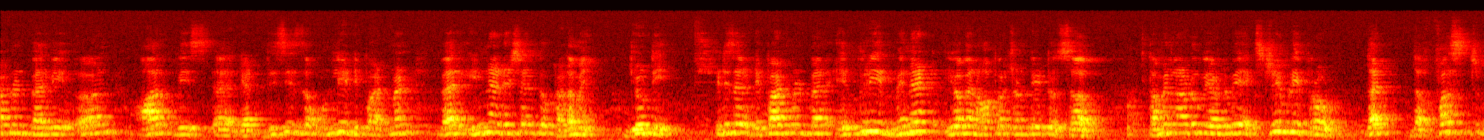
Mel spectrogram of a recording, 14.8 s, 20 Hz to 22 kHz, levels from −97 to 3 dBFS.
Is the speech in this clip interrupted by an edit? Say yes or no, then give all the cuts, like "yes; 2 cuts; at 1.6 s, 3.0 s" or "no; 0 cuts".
yes; 2 cuts; at 11.3 s, 13.5 s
